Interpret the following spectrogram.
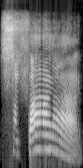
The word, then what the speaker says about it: sofá: A sílaba tônica é a última, assim como a palavra sofá.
